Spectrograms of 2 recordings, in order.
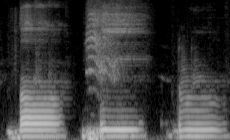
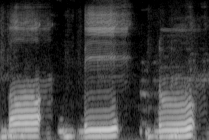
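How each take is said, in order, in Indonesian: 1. Setiap suku kata ditahan rata dan mengalir lancar. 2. Setiap suku kata berakhir dengan hentian yang mendadak dan ditekan. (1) "Jadi lempeng aja" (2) "jangan ada hamzah sukun di belakang"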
